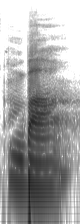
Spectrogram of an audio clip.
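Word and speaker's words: ب: অনেকে আমরা এই অক্ষরটাকে বে বলি, আলি বে তে সে, এরকম যারা পড়বেন তাদের উচ্চারণ সহি হবে না, ভুল হবে। তাহলে এই অক্ষরের নাম বা। এটার নাম বা।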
